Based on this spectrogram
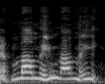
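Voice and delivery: put-on high, childish whine of mummy, mummy; mocking a drunk man calling his mum. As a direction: mimic a grown man crying for his mum, high and whiny. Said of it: "call his mum".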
